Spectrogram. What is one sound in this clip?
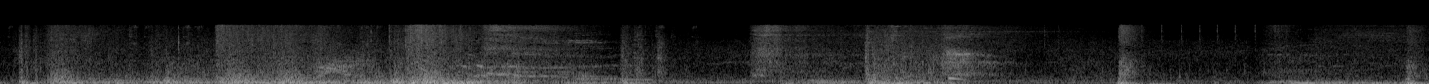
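A fireball whooshes and bursts.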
